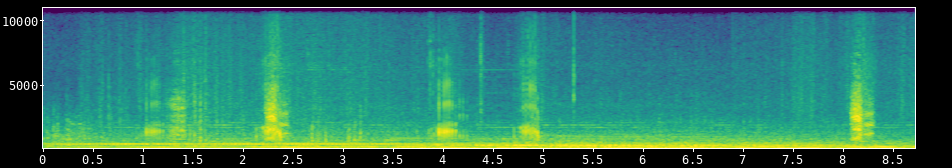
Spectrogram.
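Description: Crows caw in Beyond a Steel Sky, several harsh calls scattered irregularly at mid distance over a steady low ambient drone, with no talking.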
